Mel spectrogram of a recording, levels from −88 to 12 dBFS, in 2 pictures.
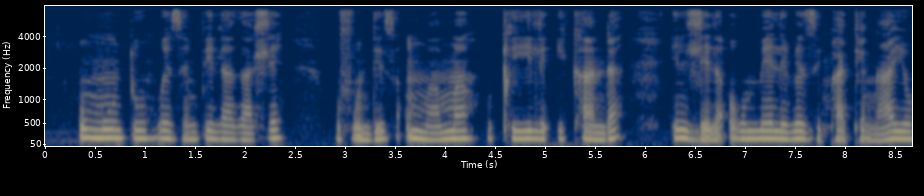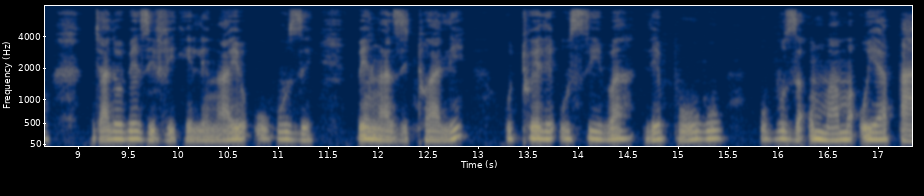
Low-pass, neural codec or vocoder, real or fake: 7.2 kHz; none; real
